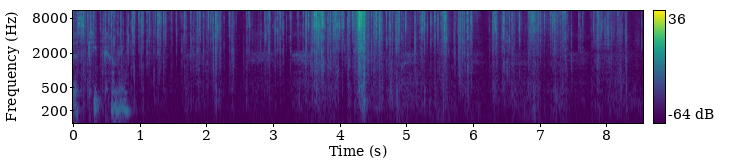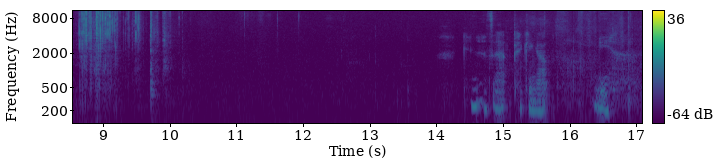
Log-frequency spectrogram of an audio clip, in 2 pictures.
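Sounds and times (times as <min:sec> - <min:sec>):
packaging crinkling and tearing: 0:00.0 - 0:10.2.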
